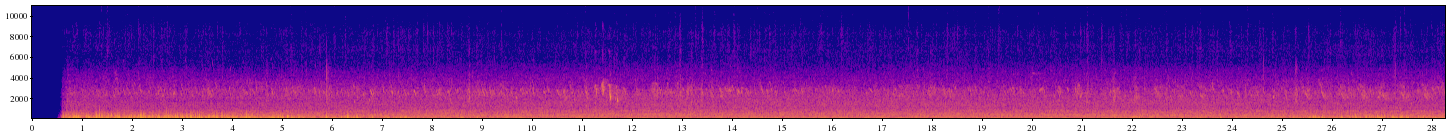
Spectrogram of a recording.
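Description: A large flock of broiler chicks peeping: many short, high calls overlapping without pause, over a steady low hum. A rougher low noise is louder in the first few seconds and again near the end.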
